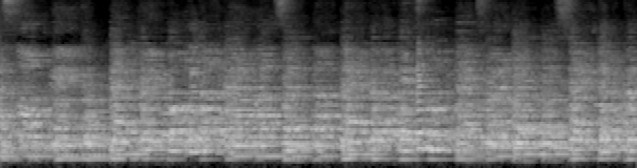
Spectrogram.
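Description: Women's vocal ensemble singing together in harmony, holding chords that change every half second or so.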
